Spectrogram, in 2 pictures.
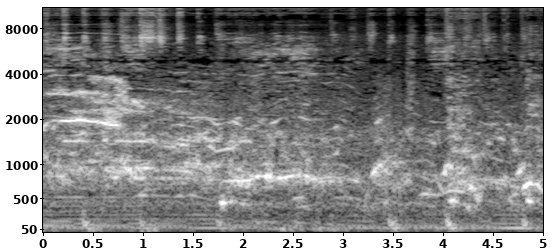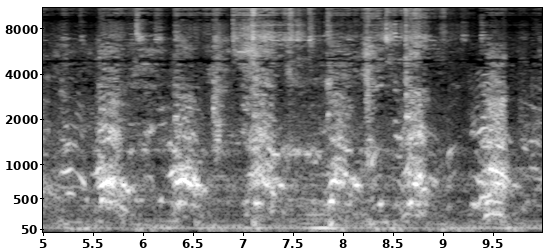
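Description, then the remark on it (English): A noisy crowd of kids at a concert chatters and yells at once, rising into bursts of loud, reverberant shouting, with no single voice standing out. “I don't know what they're yelling.”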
